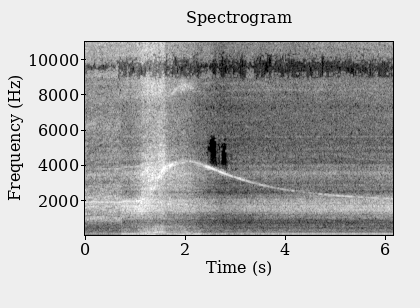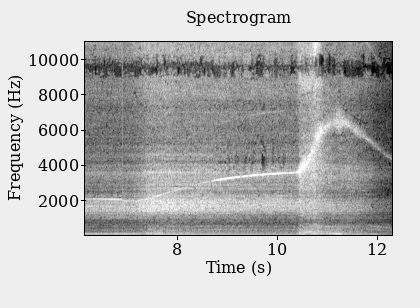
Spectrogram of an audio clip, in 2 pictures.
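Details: Ford F-250 diesel, stage three turbo, 5-inch turbo-back exhaust with Magnaflow tip, remote start warm at about 80° after driving: clean catch, steady idle, whistle rising and falling as turbo spools; healthy.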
